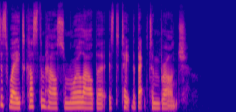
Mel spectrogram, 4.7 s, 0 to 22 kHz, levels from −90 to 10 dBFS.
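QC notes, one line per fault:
No faults detected; the speech signal keeps an unbroken, continuous path throughout.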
